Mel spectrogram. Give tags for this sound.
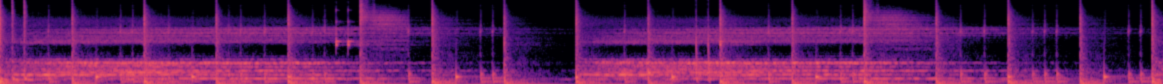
electronica; braindance

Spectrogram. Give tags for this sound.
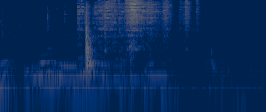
cutlery; fork; kitchen; knife; metal; rummaging; spoon; steel

